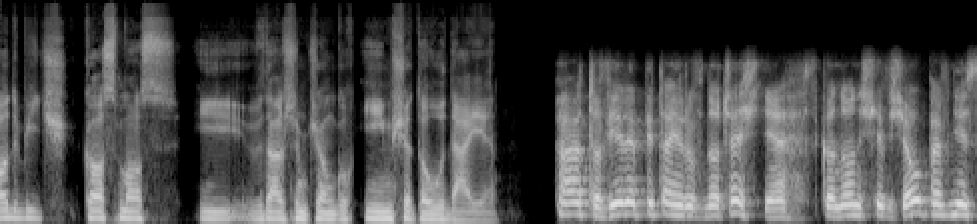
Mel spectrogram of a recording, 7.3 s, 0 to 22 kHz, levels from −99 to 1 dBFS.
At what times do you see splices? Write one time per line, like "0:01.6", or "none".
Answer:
0:02.6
